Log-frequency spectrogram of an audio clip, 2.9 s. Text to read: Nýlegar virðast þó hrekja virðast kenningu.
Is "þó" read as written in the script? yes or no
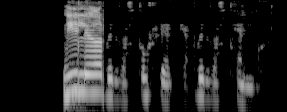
yes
